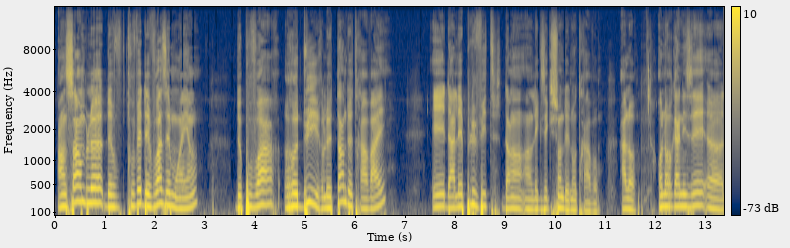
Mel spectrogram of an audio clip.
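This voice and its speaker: A man with a Congolese French accent speaks slowly and deliberately on a video call, pausing often with hesitations as he introduces himself to a panel. His voice sits a little high and sounds clear and smooth, and the recording is dry with no room sound. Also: dry recording. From Democratic Republic of the Congo. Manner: measured, with frequent hesitations. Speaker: panelist, co-op founder.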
